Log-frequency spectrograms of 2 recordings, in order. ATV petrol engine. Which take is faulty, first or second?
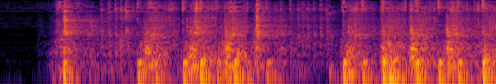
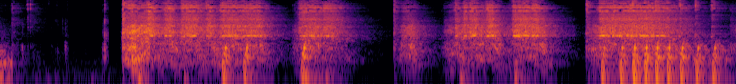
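first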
